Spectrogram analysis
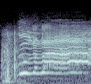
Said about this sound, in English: You get the great Sully scream as he descends down into the canyon to meet his doom.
